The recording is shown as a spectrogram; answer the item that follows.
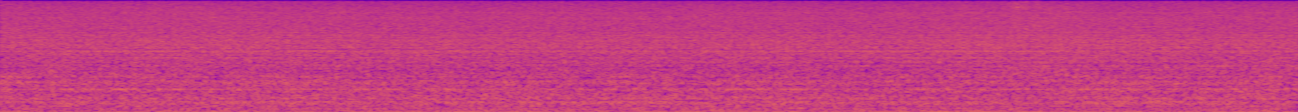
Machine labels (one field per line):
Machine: fan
